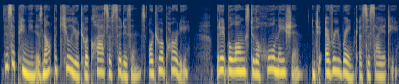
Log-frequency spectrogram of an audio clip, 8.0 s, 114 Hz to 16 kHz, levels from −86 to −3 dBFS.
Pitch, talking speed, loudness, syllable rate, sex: 225 Hz, 205 wpm, -17 LUFS, 5.8 syllables/s, female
